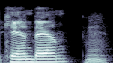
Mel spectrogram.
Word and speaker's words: Kanban: I'm going to mispronounce I'm going to call it Kanban WP because I have a British northern British accent but you're going to pronounce it correctly no doubt okay what is the name of your product Corey well if you're in America you're likely to say Kanban which is not wrong the rest of the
